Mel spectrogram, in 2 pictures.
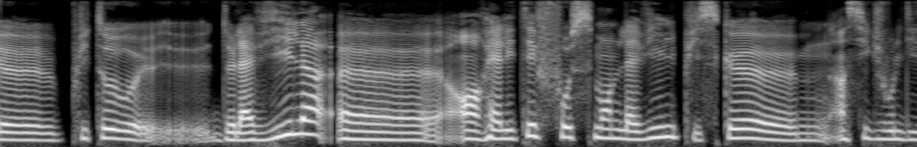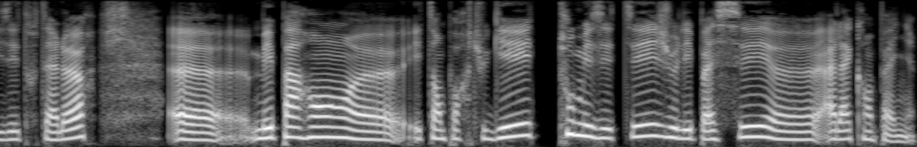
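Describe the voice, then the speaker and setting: A woman's voice: on the low side, clear, resonant tone, no room sound, studio quality. A woman in her forties from Normandy, a public prosecutor speaking as a podcast guest, thoughtful and hesitant, with many fillers and restarts. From France, Normandy. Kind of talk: casual interview talk.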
